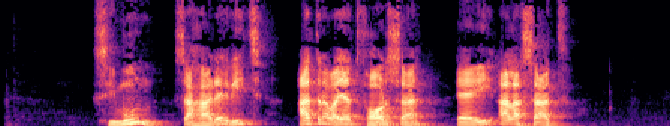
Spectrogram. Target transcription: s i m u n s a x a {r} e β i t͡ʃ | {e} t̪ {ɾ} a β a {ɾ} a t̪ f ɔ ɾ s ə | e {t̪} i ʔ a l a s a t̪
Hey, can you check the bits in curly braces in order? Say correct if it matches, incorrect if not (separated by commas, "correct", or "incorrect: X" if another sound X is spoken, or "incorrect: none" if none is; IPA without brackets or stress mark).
incorrect: ɾ, incorrect: a, correct, incorrect: ʎ, incorrect: none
